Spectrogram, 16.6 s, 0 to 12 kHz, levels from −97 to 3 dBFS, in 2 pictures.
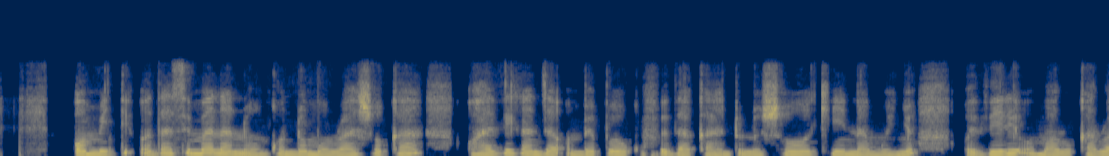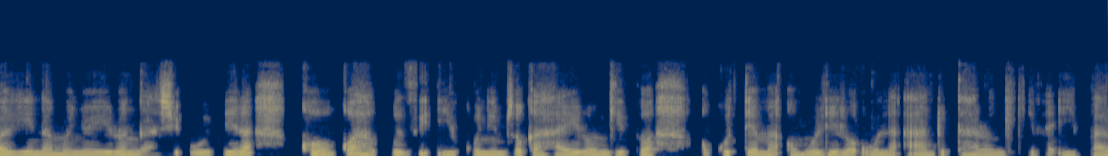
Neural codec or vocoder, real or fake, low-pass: none; real; 7.2 kHz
